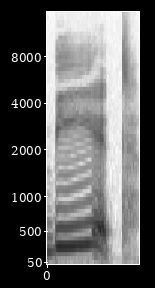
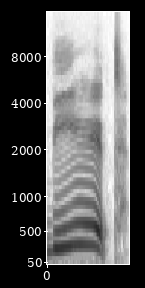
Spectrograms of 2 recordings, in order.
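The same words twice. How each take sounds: Both takes have the same delivery.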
